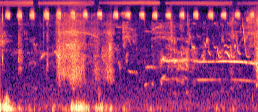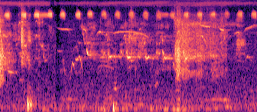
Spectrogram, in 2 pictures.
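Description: Faint outdoor quiet with a distant bird giving one drawn-out pitched call of about two seconds, starting about three seconds in, over a faint high-pitched ticking about four times a second.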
